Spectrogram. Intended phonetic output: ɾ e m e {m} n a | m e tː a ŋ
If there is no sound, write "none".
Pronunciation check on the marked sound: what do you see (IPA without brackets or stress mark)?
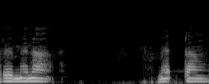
none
